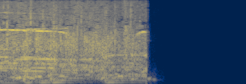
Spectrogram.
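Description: Theatre audience applauding, a dense wash of clapping that cuts off abruptly about one and a half seconds in, followed by dead silence.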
